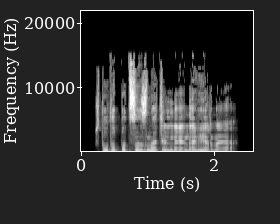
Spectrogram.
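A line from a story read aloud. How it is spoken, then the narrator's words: Plain. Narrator (Russian): ответил я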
